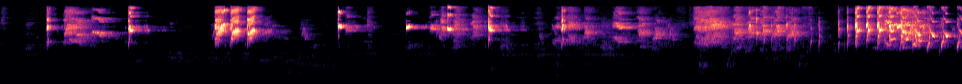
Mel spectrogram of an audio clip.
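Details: Lovebirds in a mating pairing produce harsh, high chirps in clustered bursts, ending in a sustained buzzy chatter.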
